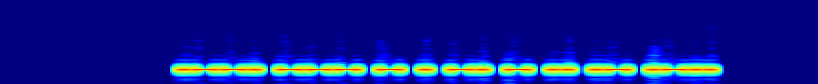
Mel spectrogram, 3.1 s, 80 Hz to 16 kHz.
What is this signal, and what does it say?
Morse code, heard as a keyed tone, about 46 wpm, 700 Hz. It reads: POTENTIAL
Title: Sentences from Top 1000 Words - Review Part 4 - New Word Drill - 45wpm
